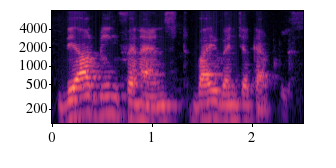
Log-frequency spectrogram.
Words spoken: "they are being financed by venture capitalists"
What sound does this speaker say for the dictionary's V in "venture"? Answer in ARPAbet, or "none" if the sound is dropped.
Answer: V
